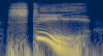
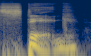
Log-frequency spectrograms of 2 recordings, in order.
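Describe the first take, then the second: First: The name ends in a vowel, no g. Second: The name ends with a hard g sound. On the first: The speaker calls it right. "This fella's name is pronounced Stee" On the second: The speaker calls it wrong. "not Stig"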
